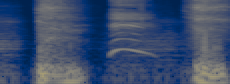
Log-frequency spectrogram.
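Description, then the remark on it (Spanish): A person imitates a horse: a loud, breathy snort, then a short voiced whinny with a falling pitch, followed by a second forceful snort. “y que se asomó un caballo”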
